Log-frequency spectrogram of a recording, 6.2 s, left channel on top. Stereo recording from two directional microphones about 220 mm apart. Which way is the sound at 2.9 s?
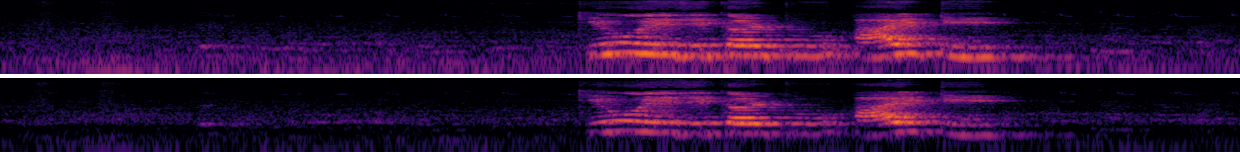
Centre (ahead or behind).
